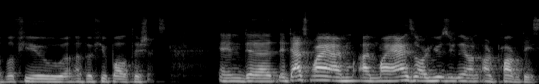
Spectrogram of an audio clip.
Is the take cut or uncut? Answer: uncut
